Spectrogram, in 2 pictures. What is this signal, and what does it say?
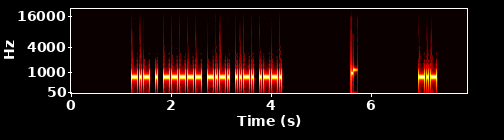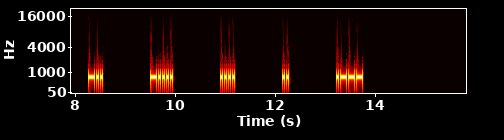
Morse code, heard as a keyed tone, about 32 wpm, spaced as for 13 wpm, 700 Hz. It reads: KE0CFP KD6HIJ
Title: USA Call Signs - 8x Character Spacing - 30wpm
